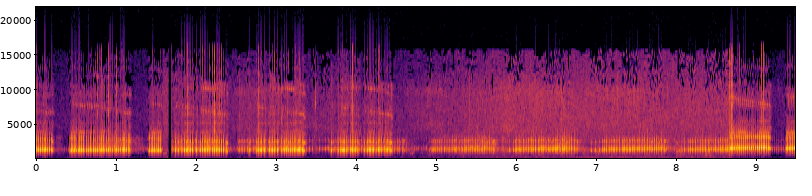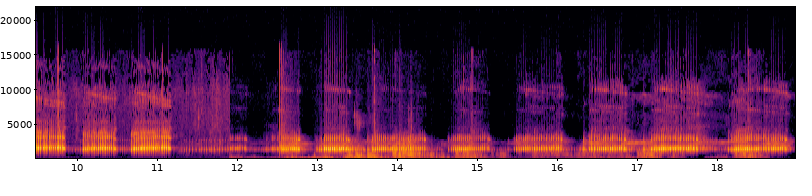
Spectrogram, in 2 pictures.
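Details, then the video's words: Natterjack toad mating call: repeated rasping trilled bursts, with a second caller overlapping at a slightly higher pitch, plus low rumbling handling or wind noise in the latter half. "El #Canto del Sapo Corredor"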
